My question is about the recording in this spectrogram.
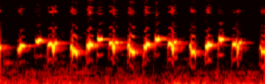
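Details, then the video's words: Yellow-vented bulbul song played as a lure to stir a rival into replying; a steady run of liquid, bubbling whistled notes, about four per second, each note rising or falling and repeated without a break. "Pancingan trucuk NARUNG NEMBAK Ropel panjang BUAT Mancing EMOSI LAWAN PASTI nyaut Ngropel Seketika"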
